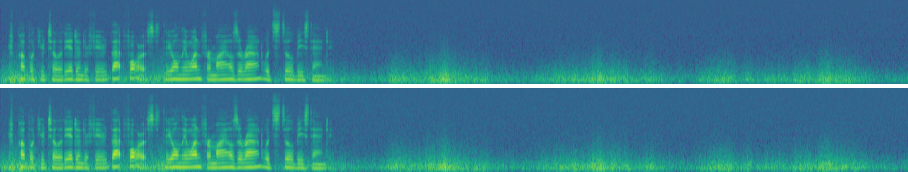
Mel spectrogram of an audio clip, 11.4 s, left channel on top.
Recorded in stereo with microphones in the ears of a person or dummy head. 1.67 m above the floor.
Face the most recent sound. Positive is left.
turn(degrees=-5)  # may be behind; listen again after turning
